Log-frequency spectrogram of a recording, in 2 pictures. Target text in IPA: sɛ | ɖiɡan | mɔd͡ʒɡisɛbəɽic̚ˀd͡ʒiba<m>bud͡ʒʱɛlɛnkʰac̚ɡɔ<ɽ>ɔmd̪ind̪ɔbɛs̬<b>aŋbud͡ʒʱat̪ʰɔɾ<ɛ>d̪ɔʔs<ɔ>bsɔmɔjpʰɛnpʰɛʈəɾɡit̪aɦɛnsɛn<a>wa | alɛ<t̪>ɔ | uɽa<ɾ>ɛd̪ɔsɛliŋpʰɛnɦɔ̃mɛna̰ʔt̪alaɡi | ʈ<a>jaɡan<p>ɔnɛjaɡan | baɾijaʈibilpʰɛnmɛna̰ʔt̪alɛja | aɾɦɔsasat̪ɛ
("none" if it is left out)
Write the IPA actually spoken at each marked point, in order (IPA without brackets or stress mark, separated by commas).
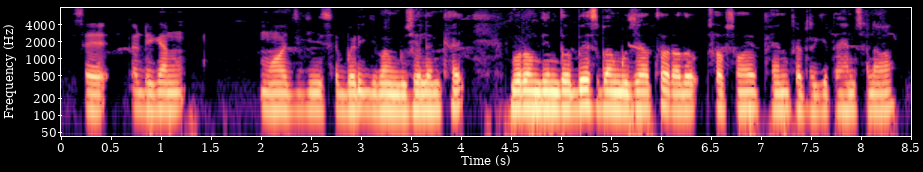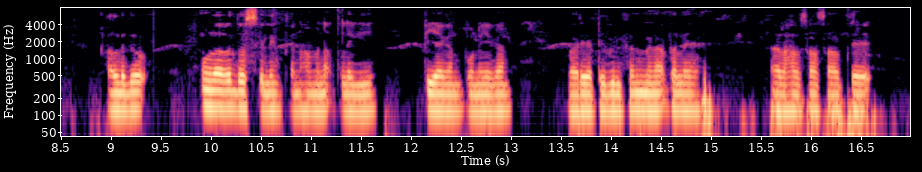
ŋ, ɾ, b, a, ɔ, a, d̪, ɾ, i, p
